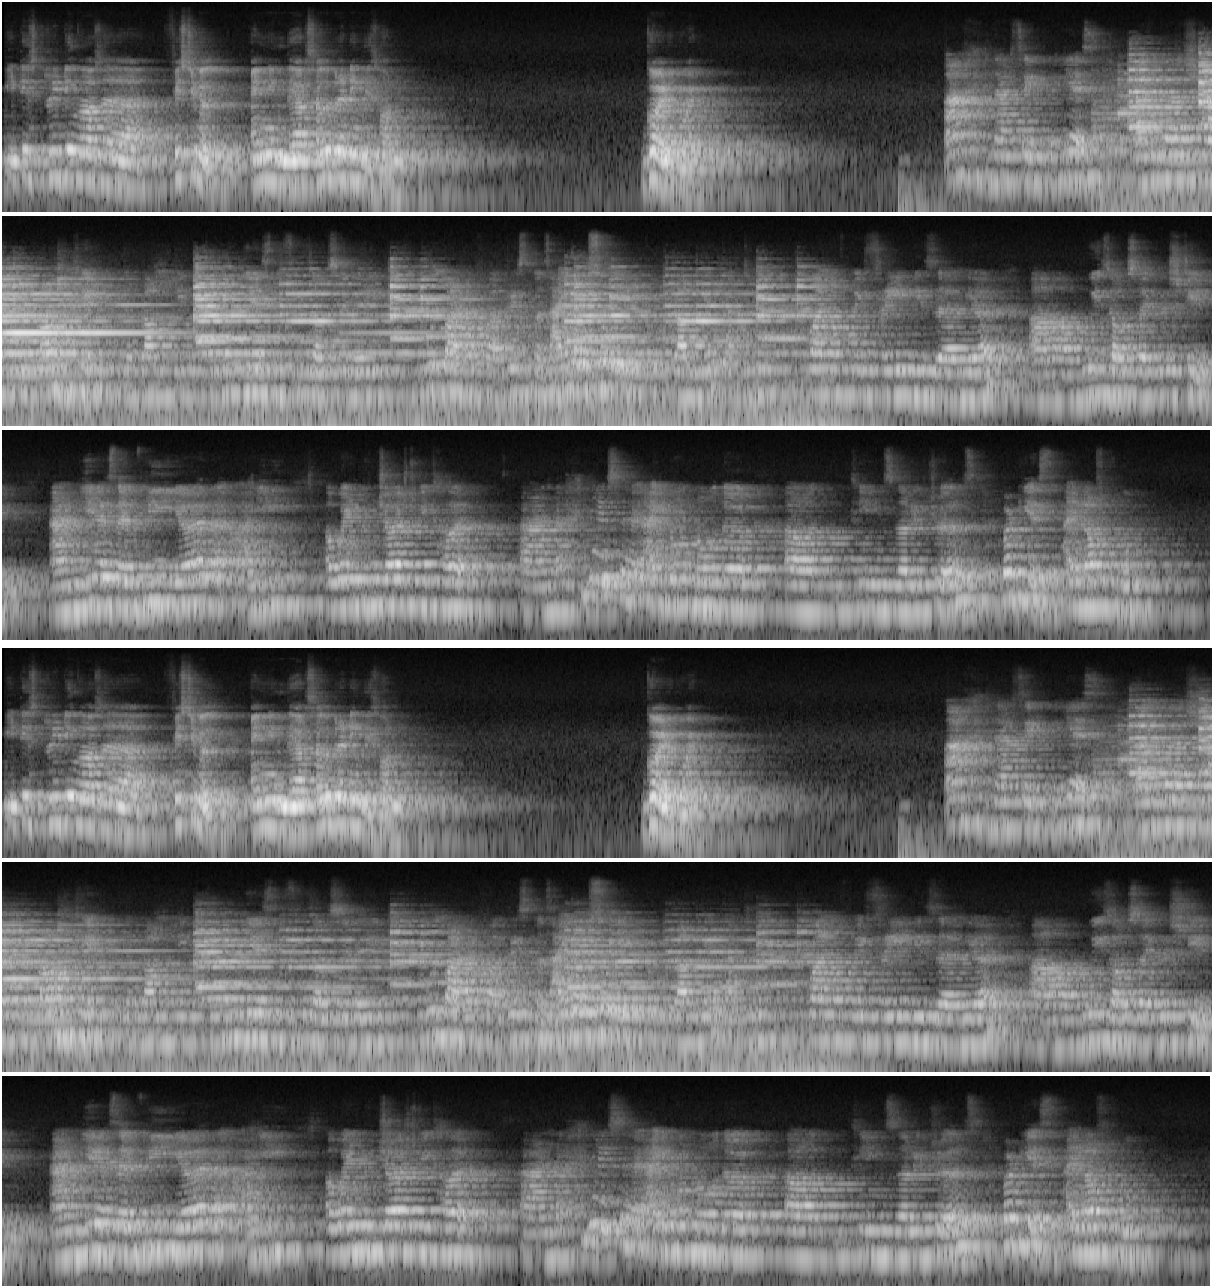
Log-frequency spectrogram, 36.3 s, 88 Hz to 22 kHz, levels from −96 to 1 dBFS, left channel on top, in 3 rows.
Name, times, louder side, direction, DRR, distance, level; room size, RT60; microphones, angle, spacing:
voice 1, 0.0-2.2 2.5-4.0 6.4-7.0, right 1 dB, 5° left, 1 dB, 0.8 m, -19 dB
voice 2, 9.4-10.9 11.3-19.8 20.1-24.1 24.7-27.1 27.4-28.9 29.4-33.9 34.2-35.5, left 1 dB, 55° left, -11 dB, 2.4 m, -25 dB
sound 1, 10.9-20.8, left 7 dB, 30° left, 0.5 m, -22 dB
14.5 x 6.9 x 3.0 m, 2.1 s
head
